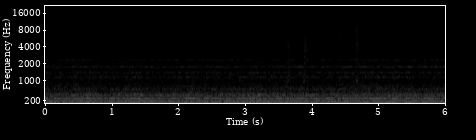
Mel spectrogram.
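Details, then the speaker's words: 2kW diesel air heater in 20ft pop-top caravan, outside about 7°C, running settled at level 3 (three green bars), drawing about 0.8–0.9 A from 12V battery: low even rumble, steady hum, no surging or knocking. Normal running. "And it's very affordable as well. It's quite economical running it in the 3 green bars area, which makes sense."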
